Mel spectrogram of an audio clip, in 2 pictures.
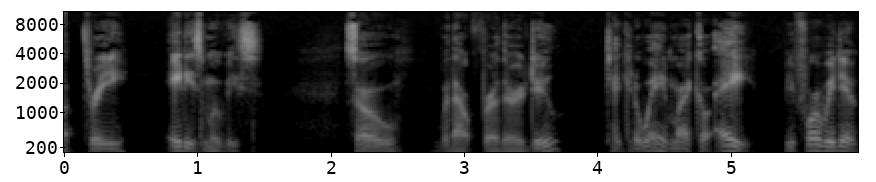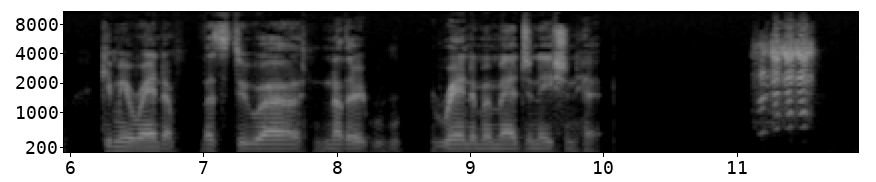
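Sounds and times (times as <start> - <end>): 
speech: 0.0 - 10.1
goat bleating: 11.1 - 11.7.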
